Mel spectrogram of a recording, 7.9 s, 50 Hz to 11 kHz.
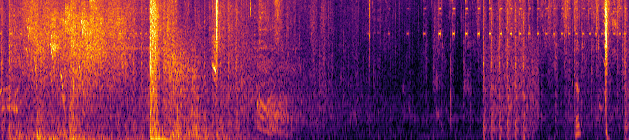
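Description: Gunfire in the video game Just Cause 3: loud, sharp bursts of rapid shots and scattered single cracks, some heavy and close, easing off midway before returning as spaced, punchy reports.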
